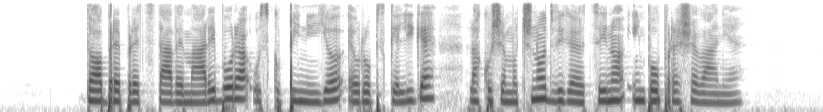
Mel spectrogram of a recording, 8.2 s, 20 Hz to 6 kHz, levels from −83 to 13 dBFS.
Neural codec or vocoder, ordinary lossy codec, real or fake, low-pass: none; none; real; 5.4 kHz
